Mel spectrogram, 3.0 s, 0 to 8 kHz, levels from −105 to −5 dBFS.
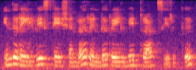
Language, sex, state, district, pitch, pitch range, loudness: Tamil, female, Tamil Nadu, Chennai, 240 Hz, 195-285 Hz, -17 LUFS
